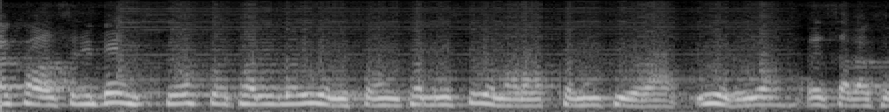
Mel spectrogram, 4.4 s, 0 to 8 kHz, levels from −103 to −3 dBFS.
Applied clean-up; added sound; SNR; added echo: neural separator model SepFormer DNS4.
